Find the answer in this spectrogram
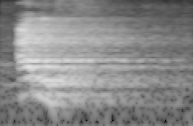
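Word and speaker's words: ألف: and all other parts that I used to pronounce letters so the first one is alif say after me alif Al alif the next one is ba ba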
